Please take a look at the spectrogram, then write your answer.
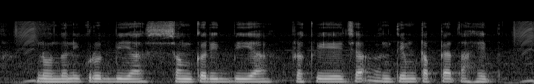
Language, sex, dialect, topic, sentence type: Marathi, male, Varhadi, agriculture, statement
